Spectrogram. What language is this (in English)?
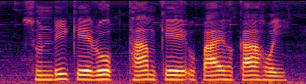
Magahi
